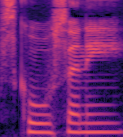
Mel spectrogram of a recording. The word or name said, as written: skúsený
